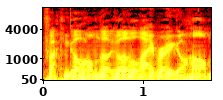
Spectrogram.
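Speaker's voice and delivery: plain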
